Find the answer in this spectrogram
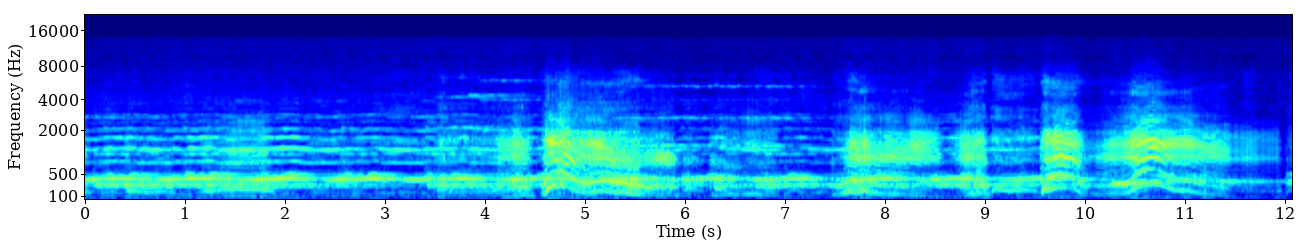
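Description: Horror film score: a sustained low note held throughout, with loud sliding tones that swoop up and fall back several times in the second half.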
